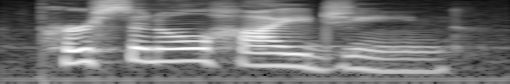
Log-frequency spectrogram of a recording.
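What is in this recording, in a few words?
"personal hygiene", English words; Passport to English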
